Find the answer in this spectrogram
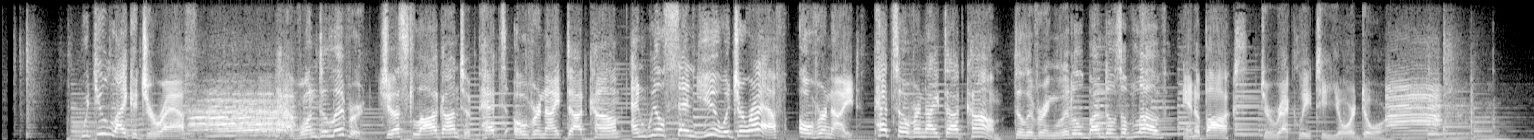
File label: commercial pets; GTA3 Radio Stations - Commercials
